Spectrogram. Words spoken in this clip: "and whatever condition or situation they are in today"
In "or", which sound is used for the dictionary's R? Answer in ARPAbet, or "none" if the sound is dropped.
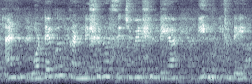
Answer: L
